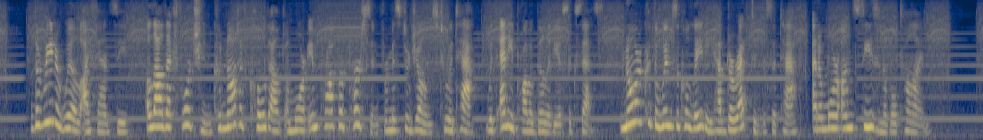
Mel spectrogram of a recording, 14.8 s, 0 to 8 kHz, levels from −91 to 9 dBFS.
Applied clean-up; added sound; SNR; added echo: none; Wind instrument, woodwind instrument + Tools; 19 dB; none.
